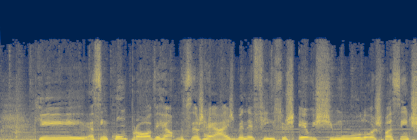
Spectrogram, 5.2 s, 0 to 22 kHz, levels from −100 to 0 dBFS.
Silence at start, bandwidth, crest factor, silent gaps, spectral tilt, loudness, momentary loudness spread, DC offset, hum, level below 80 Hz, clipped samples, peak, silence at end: 0 s; 16 kHz; 12 dB; none; -5 dB/octave; -14 LUFS; 4 LU; under 0.1%; none; -30 dBFS; under 0.1%; -2 dBFS; 0 s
